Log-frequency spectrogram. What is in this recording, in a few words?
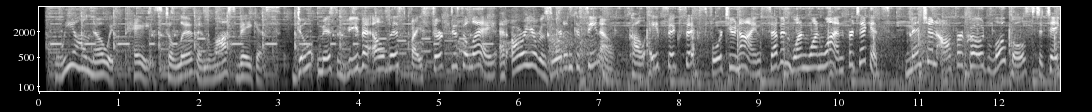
Upbeat Perky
